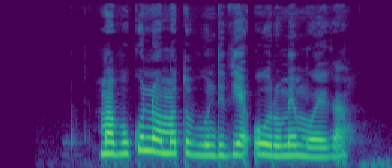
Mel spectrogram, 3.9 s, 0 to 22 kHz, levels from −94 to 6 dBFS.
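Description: Listening closely to the speech in this recording, nothing stood out as a technical fault at any point.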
